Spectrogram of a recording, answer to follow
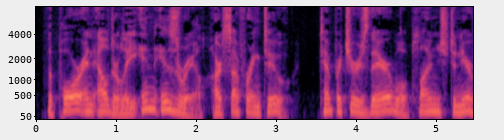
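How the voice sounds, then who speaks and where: A man's unremarkable speaking voice, moderate in pace, with lively intonation. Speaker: radio announcer. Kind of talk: scripted fundraising appeal narration. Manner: formal.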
